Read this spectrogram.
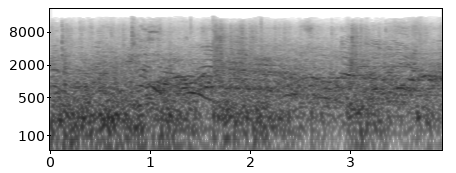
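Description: Bodies slam onto a wrestling ring mat with a thud.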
